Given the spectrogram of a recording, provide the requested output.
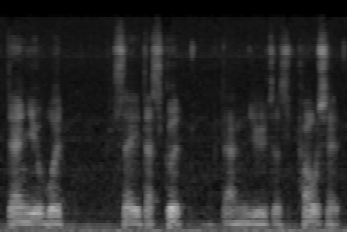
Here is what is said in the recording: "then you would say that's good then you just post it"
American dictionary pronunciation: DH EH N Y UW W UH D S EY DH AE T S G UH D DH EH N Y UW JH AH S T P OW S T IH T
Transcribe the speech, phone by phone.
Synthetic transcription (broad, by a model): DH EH N Y UW W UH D S EY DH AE T S G UH D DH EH N Y UW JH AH S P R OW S IH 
